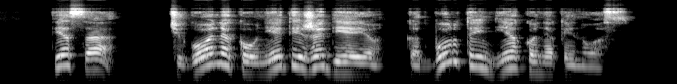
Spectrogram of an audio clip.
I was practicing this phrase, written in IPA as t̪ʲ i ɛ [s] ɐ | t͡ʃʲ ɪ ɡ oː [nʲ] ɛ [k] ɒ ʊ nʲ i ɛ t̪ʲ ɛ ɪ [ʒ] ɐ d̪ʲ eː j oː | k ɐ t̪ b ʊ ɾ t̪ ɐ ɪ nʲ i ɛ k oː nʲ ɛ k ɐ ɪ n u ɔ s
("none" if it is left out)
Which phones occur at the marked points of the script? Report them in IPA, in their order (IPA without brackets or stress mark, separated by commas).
s, nʲ, k, ʒ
